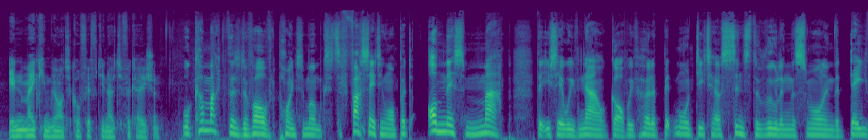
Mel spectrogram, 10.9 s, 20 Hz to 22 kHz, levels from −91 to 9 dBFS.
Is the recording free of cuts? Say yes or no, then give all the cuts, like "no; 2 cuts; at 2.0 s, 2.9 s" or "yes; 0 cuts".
yes; 0 cuts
